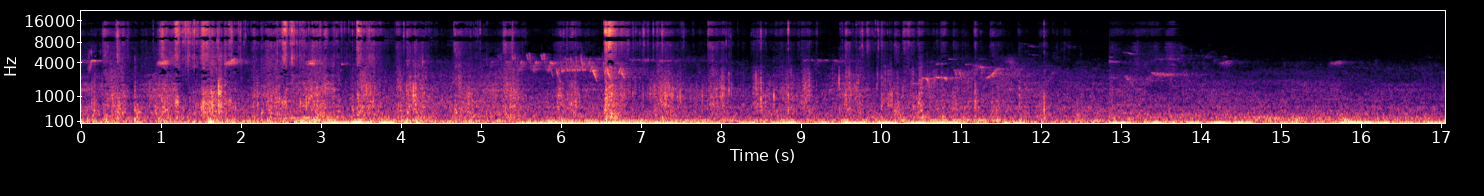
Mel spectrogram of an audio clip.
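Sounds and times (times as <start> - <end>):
bird chirps: 8.7 - 12.2.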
